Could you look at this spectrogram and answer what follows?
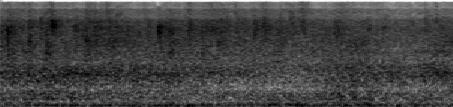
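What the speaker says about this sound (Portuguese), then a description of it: "olha a chuva que tá lá fora" Heavy rain pours steadily outside on a Saturday afternoon, a dense, even wash of drops with no talk, constant and fairly close.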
